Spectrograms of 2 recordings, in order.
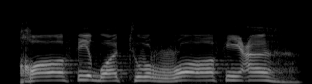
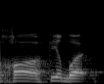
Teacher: So you go from the ta to the ra immediately. There's no ghunna at all. There's no noon. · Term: idgham kamil bila ghunna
